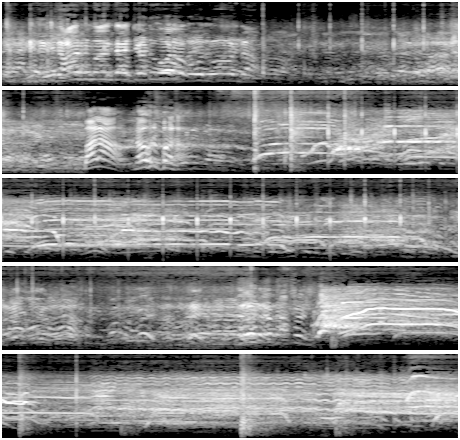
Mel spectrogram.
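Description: A crowd of young men cheers and shouts excitedly close by.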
